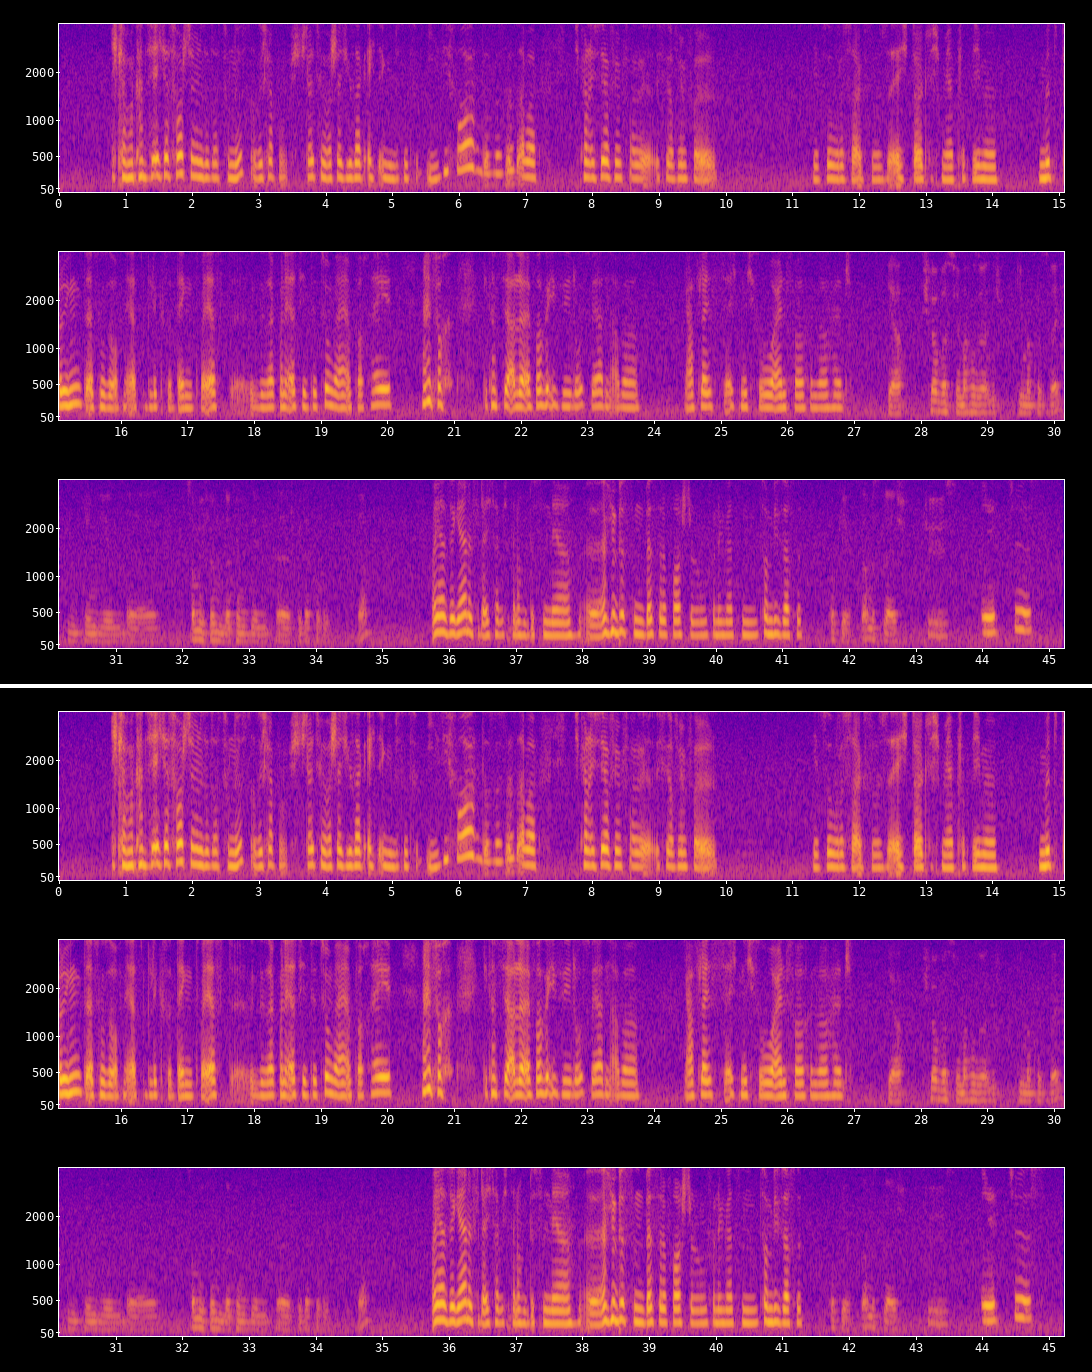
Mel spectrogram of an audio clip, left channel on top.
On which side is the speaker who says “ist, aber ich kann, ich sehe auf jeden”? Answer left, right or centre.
Right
